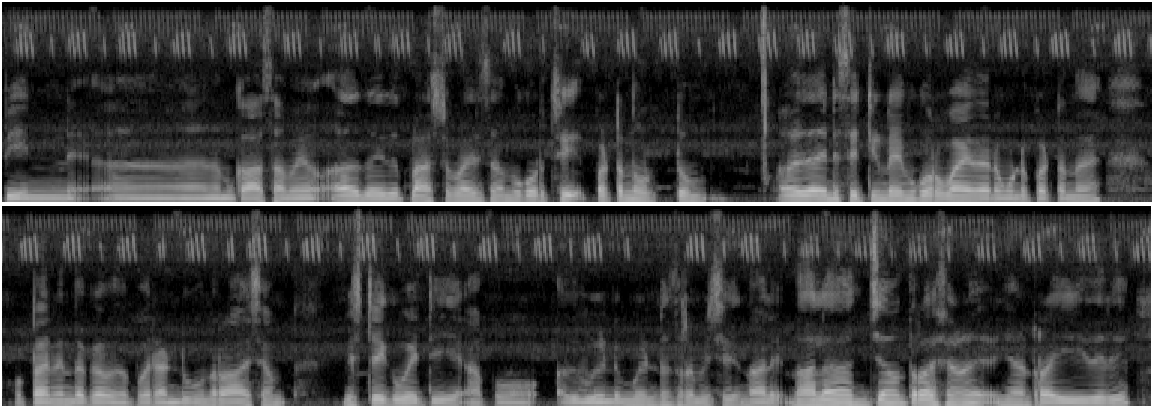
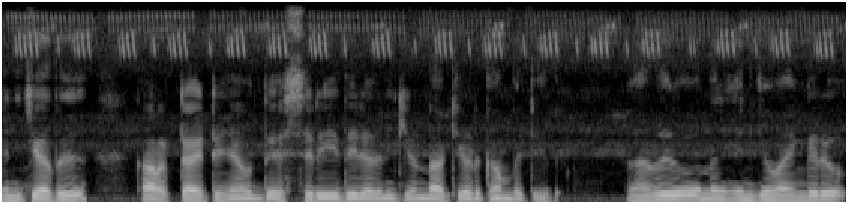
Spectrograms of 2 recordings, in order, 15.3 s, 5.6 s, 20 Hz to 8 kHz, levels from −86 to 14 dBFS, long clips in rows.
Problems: constant background noise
